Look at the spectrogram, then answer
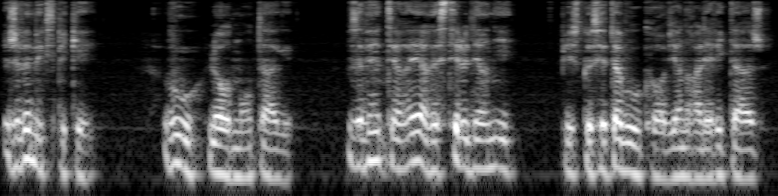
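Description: A man's voice: mid-range voice, moderate pace, dark tone, slightly rough, natural voice. A man reading aloud, playing a stern Scotland Yard inspector who speaks firmly and tolerates no reply. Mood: commanding. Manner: firm, brooks no reply.

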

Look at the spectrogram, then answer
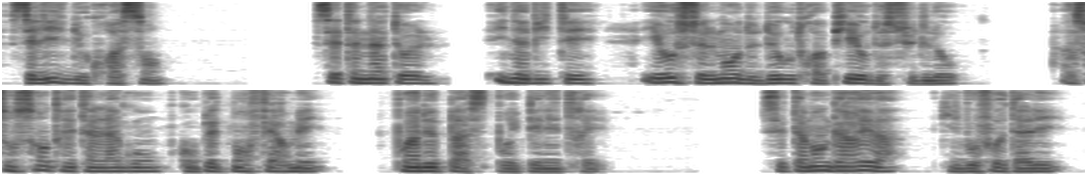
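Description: A man voicing a calm, wise man who speaks softly and without hurry. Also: medium pitch, natural voice. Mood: soothing. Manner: soft, unhurried, soothing. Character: calm wise man, gentle island elder.

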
